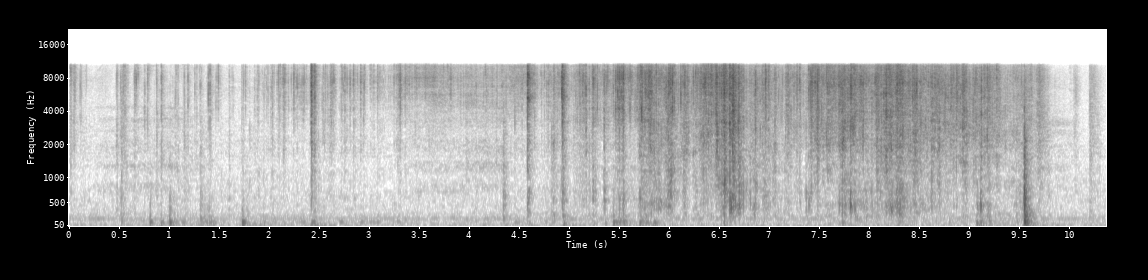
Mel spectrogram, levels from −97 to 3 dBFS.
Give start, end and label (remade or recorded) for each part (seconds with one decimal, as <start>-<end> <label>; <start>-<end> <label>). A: 0.0-3.2 recorded; 3.2-4.1 remade; 4.1-5.5 recorded; 5.5-6.0 remade; 6.0-7.6 recorded; 7.6-9.3 remade; 9.3-10.4 recorded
